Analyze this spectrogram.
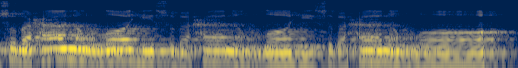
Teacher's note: لام کو دو حرکات لمبا کریں گے اور ہا کی زیر پڑھیں گے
